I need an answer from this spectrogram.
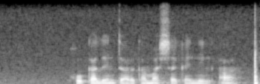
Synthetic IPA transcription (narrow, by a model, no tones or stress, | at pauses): ɣʊkʼalɛn̩tʼarɪkʼamaʃakʼaneŋ̩a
